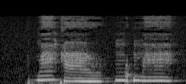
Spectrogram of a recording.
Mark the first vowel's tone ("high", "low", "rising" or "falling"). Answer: high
